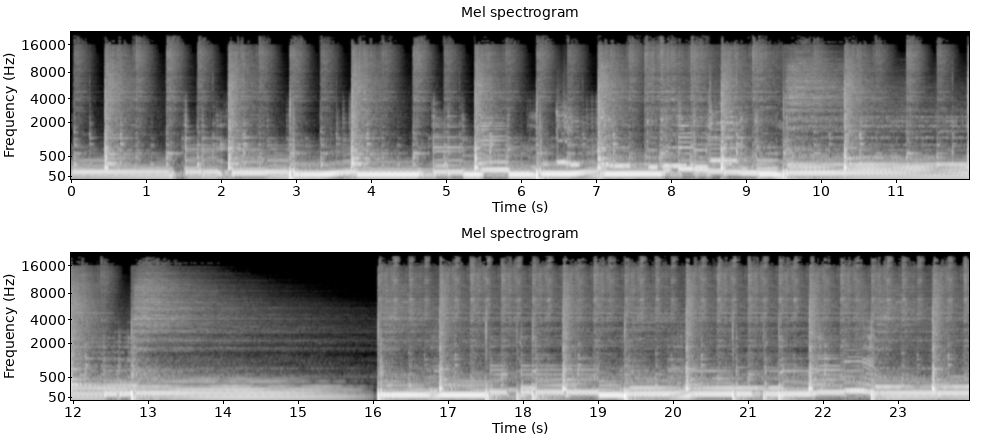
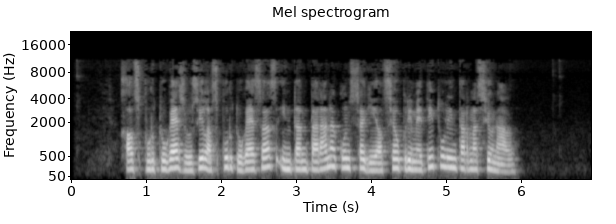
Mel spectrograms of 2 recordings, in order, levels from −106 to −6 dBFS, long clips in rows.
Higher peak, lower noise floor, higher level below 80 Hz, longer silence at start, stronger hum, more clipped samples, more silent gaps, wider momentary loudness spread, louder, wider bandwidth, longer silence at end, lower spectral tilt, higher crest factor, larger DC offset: first, 0 dBFS vs -6 dBFS; second, -39 dBFS vs -74 dBFS; first, -28 dBFS vs -74 dBFS; second, 0 s vs 0.7 s; neither; neither; neither; about the same, 7 LU vs 6 LU; first, -20 LUFS vs -25 LUFS; first, 19.5 kHz vs 11.5 kHz; second, 0 s vs 1 s; about the same, -6.5 dB/octave vs -6.5 dB/octave; about the same, 18 dB vs 18 dB; neither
